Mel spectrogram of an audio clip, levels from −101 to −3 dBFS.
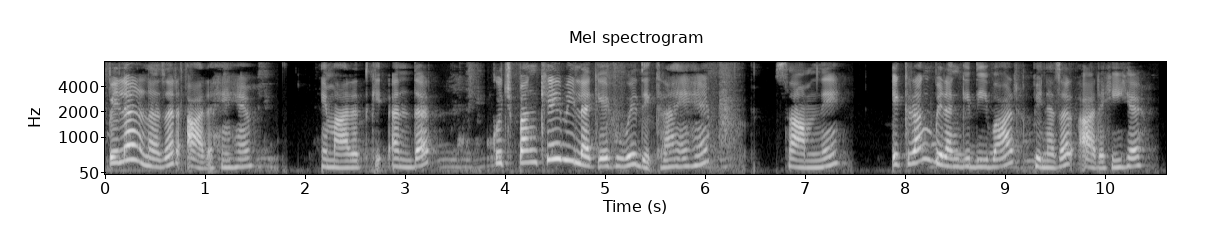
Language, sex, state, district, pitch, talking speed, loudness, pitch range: Hindi, female, Chhattisgarh, Bastar, 210 Hz, 140 wpm, -25 LUFS, 195-250 Hz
